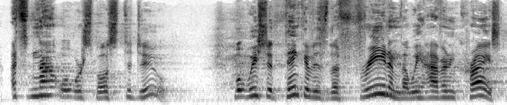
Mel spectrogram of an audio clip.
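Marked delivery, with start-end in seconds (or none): none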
